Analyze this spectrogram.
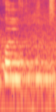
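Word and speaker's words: قُلْ: পরিষ্কার করে বলে দেন নুক্তাওয়ালা লাম যুক্ত হয়ে পেশ যখন হয় এটার উচ্চারণ হবে কুল তখন এটার অর্থ হবে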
